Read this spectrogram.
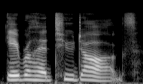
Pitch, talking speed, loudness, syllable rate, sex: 200 Hz, 170 wpm, -15 LUFS, 3.9 syllables/s, female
